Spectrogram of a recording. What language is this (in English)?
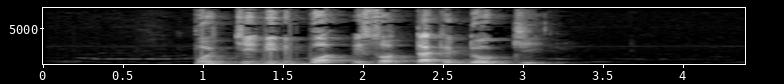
Borgu Fulfulde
